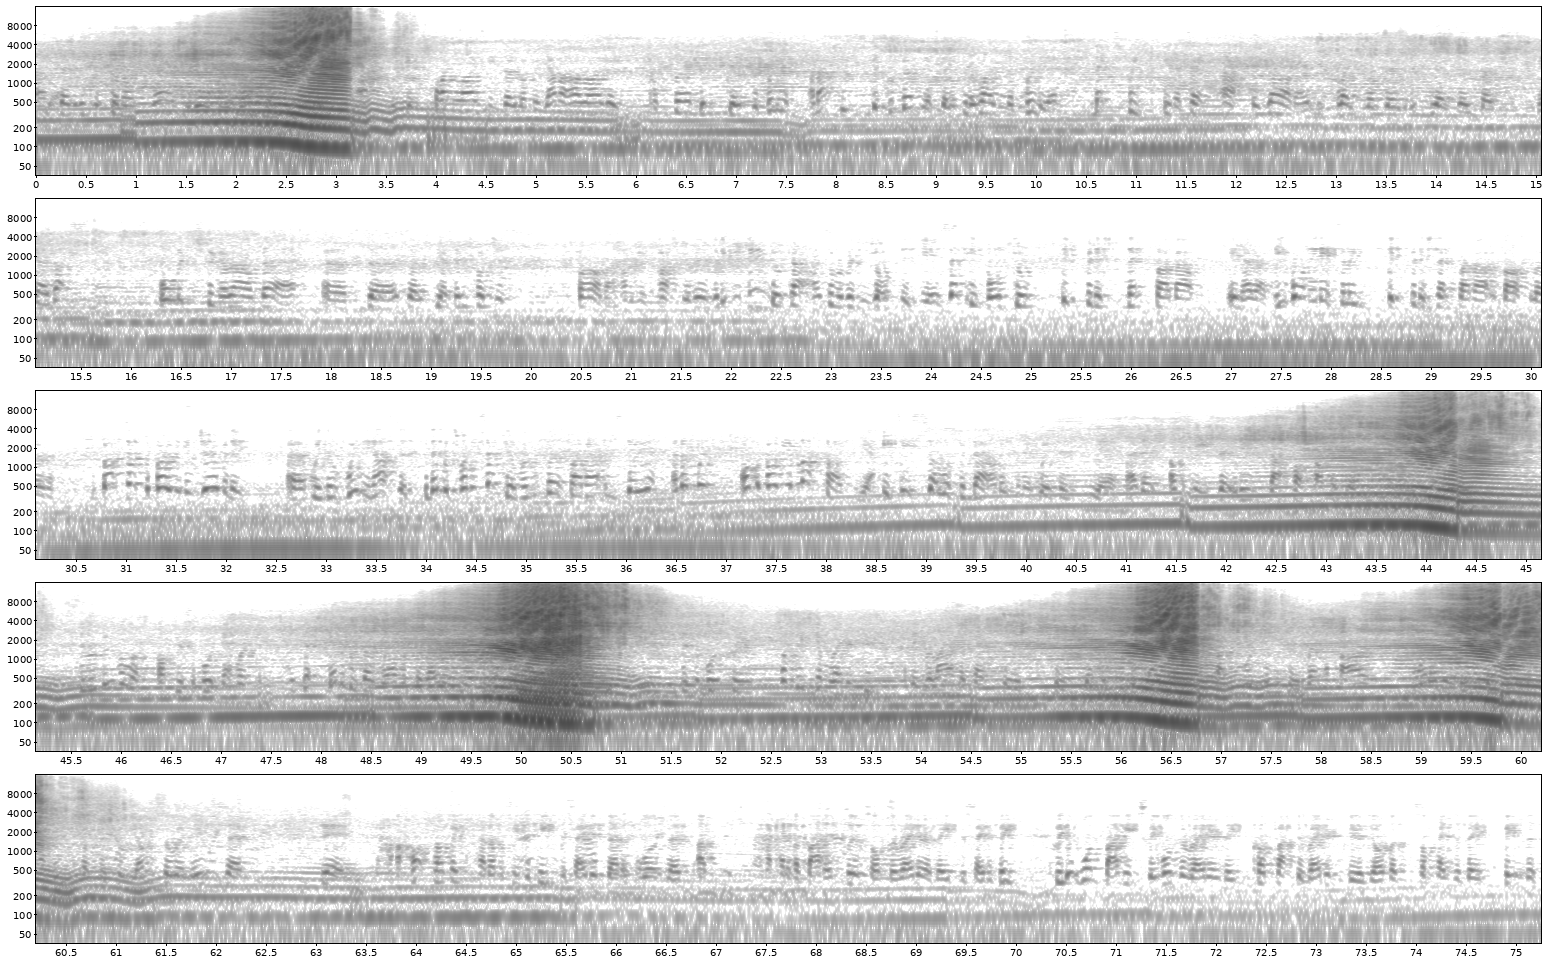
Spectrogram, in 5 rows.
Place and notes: Silverstone Circuit, Towcester, UK - british motorcycle grand prix ... 2021
moto three free practice one ... maggotts ... dpa 4060s to MixPre3 ...
27 August 2021, 09:00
